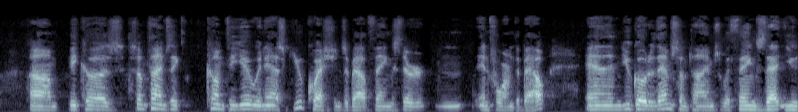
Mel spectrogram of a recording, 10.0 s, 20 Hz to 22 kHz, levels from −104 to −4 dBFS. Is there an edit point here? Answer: yes; 2 cuts; at 1.6 s, 5.9 s

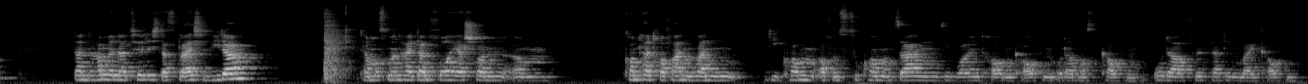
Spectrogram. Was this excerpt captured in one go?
yes; 0 cuts

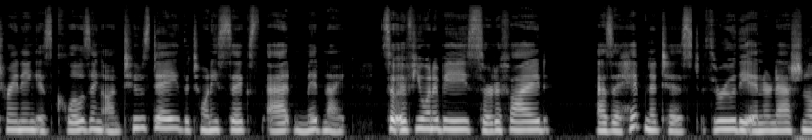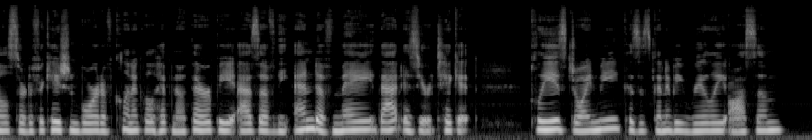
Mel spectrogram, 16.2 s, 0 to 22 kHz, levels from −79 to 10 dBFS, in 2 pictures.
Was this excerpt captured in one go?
yes; 0 cuts

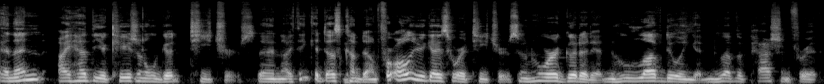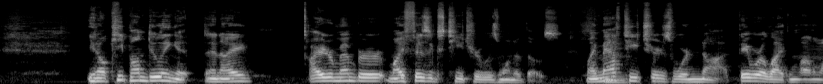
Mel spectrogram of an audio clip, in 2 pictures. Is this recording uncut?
no; 1 cut; at 10.3 s

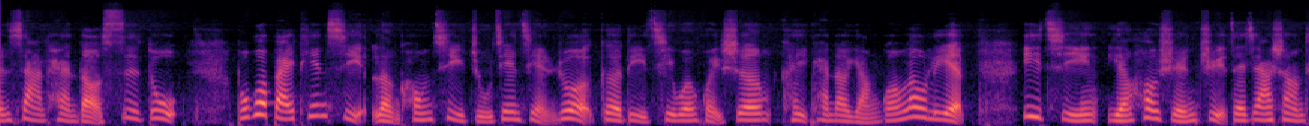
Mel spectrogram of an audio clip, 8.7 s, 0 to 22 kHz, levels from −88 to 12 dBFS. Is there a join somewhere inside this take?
yes; 1 cut; at 6.8 s

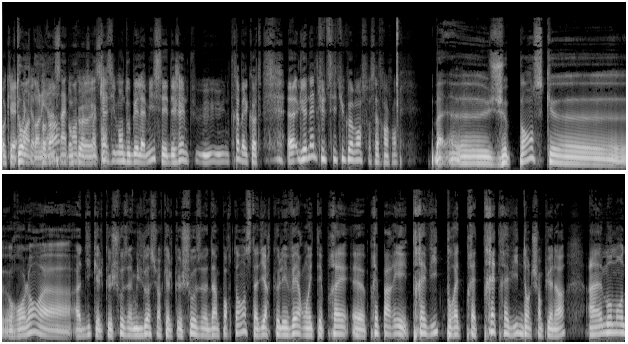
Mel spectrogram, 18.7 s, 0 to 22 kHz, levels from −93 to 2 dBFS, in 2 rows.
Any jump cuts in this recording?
no; 0 cuts

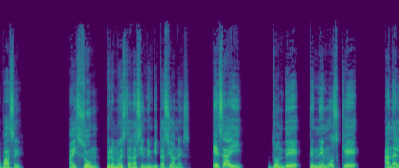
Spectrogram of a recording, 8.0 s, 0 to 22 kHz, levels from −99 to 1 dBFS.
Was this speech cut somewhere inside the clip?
yes; 2 cuts; at 2.0 s, 4.1 s

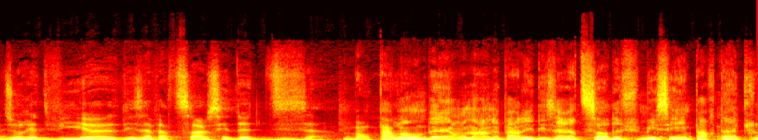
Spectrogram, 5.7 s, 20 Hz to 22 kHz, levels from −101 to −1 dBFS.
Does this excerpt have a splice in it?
yes; 1 cut; at 2.6 s

